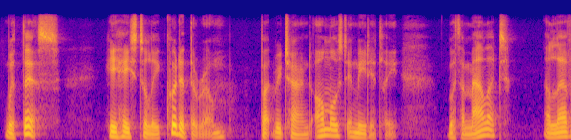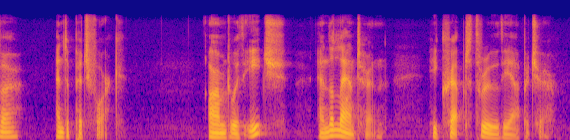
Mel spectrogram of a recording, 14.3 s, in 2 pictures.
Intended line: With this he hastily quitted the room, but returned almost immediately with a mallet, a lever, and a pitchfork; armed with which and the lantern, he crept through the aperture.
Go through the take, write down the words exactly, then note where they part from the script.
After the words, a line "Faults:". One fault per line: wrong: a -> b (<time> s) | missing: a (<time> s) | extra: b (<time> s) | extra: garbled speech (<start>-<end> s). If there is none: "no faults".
With this he hastily quitted the room, but returned almost immediately with a mallet, a lever, and a pitchfork; armed with each and the lantern, he crept through the aperture.
Faults:
wrong: which -> each (10.2 s)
